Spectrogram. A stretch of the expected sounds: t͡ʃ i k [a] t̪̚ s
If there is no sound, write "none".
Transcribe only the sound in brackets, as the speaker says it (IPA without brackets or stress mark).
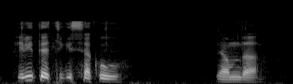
i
